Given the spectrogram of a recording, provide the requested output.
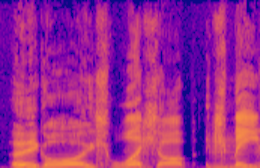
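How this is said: The voice is cartoony and comedic.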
